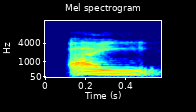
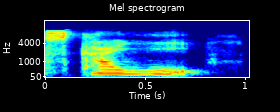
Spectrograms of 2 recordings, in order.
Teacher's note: here I, which is a diphthong, small a and e sound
